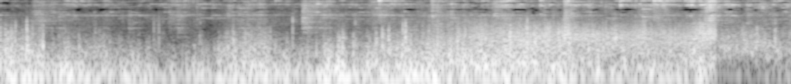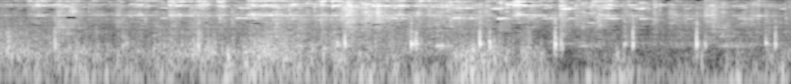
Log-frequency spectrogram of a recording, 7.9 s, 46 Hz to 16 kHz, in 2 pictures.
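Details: Driven registered Friesian sport horse: a loud rushing roar fills the first three and a half seconds, then crisp hoof clops come through clearly at roughly 200 beats a minute in a loose, slightly uneven rhythm.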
